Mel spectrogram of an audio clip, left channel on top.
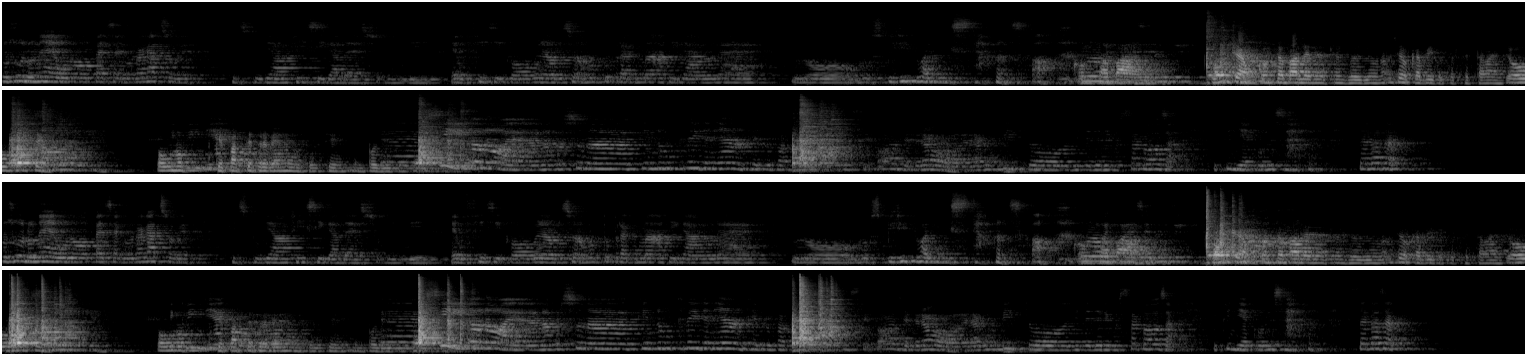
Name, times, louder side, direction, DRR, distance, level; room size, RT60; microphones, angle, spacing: voice 1, 0.0-12.9 15.7-16.3 16.6-18.0 19.0-29.1, right 1 dB, 40° right, 1 dB, 0.9 m, -45 dB
voice 2, 10.7-11.6 12.1-15.7 16.8-19.6 24.6-24.8, left 3 dB, 65° left, 5 dB, 0.5 m, -38 dB
sound 1, 12.0-12.5 15.3-16.1 19.3-20.0 23.1-23.7, right 4 dB, 80° right, 0.4 m, -29 dB
7.3 x 6.4 x 4.1 m, 1.1 s
head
